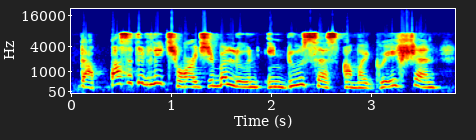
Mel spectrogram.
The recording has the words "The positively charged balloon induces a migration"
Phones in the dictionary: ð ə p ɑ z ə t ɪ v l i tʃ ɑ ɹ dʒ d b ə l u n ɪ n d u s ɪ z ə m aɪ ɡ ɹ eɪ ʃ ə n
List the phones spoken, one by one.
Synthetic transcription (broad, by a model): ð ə p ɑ s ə t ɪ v l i tʃ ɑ ɹ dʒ b ə l u n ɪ n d u s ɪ s ə m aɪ ɡ ɹ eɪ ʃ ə n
